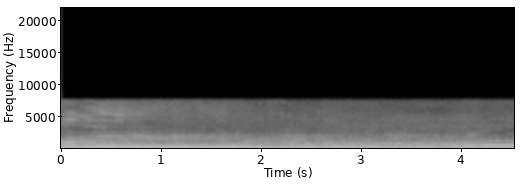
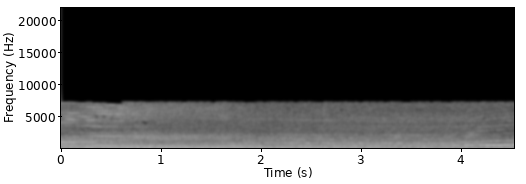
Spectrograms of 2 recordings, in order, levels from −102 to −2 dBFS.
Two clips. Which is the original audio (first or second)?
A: second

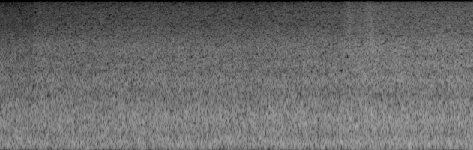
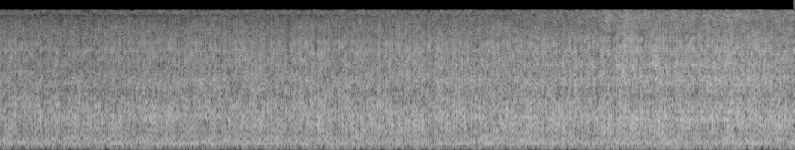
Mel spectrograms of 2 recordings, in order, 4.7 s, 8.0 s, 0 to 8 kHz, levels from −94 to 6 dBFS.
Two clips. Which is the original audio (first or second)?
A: first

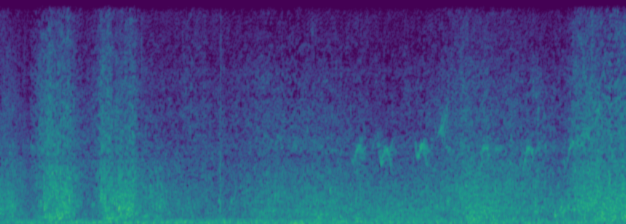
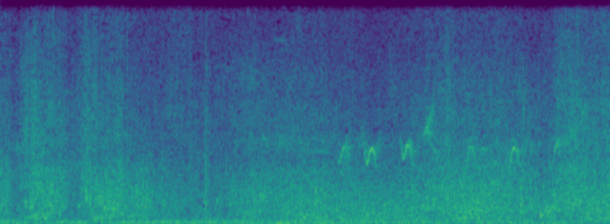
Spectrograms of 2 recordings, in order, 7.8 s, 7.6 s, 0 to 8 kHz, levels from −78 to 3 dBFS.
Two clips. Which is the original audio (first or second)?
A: second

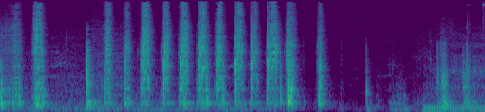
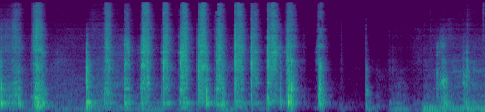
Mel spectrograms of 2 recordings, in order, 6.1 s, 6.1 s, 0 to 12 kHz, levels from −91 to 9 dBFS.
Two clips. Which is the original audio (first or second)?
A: first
